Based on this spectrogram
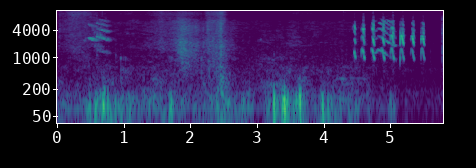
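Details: Baby parrots: a faint falling squawk early, then rustling and thumps, ending in a quick burst of about eight short, sharp repeated notes.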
